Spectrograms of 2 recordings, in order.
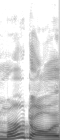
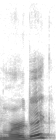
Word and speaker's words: Murdaugh: Judge Newman also said Murdaugh as well. And I think sometimes he would like correct himself, say Murdick. But yeah, I pronounce his name elliptical Murdaugh.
